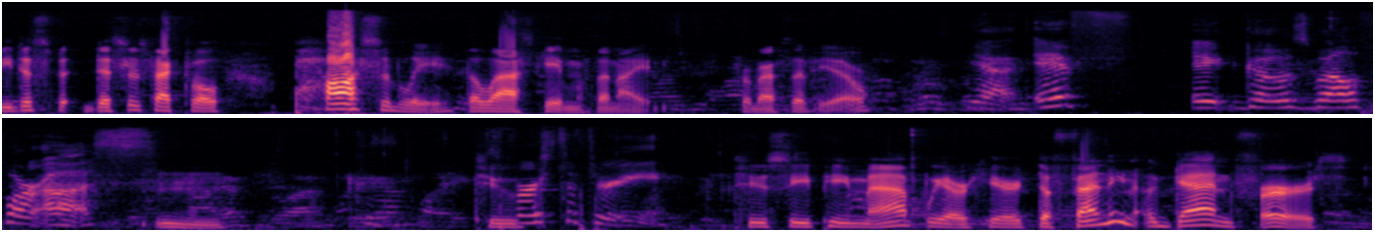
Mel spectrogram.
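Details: Adult speaker, casting a game; ordinary conversational speech.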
